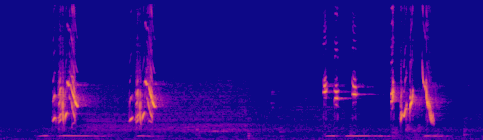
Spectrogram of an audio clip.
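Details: Captive-bred baby European goldfinch calling: short bright twittering bursts of high notes, two near the start and a quicker cluster later, with a steady low hum running beneath.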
